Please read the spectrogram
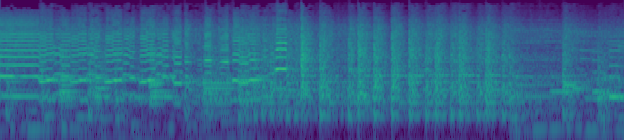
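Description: Jazz quartet playing: tenor saxophone running fast strings of notes over piano, upright bass and drum kit with cymbals.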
